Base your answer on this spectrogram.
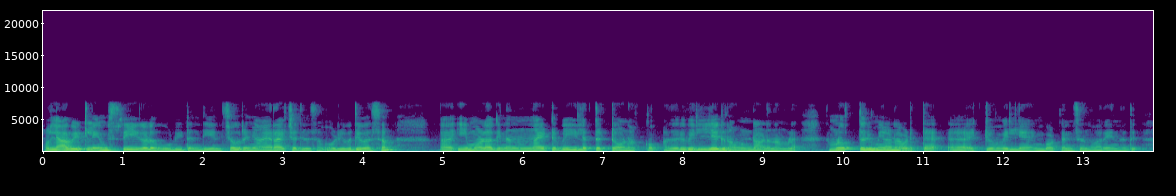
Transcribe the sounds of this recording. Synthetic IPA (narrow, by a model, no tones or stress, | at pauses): elːaːʋiːʈːile̞jumsriːɣɐɭkuːɽijiʈːend̪ijɐnit͡ɕːɐoɾuɲaːjɐraːjt͡ɕːɐd̪iʋɐsɐmo̞ɻuʋɨd̪iʋɐsɐm | iːmoɭɐɣinenɐnːaːjiʈːɨʋejlet̪ːiʈːɨoɳɐkːumɐðo̞ɾuʋɐlijɐɡrɐwɳɖaːɳɨnɐmːɐɭḛnɐmːɐɭeot̪ːoɾumɐjaːɳɨɐʋiɽɐt̪ːe̞ḛːtːɐʋumʋɐlijɐimbo̞ːrʈːɐnse̞nːɨpɐrɐjunːɐðɨ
